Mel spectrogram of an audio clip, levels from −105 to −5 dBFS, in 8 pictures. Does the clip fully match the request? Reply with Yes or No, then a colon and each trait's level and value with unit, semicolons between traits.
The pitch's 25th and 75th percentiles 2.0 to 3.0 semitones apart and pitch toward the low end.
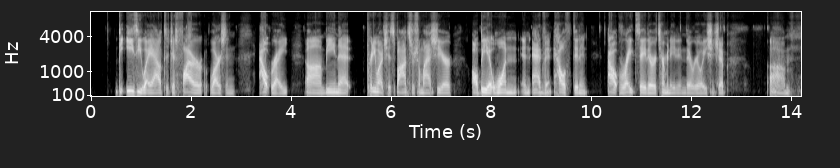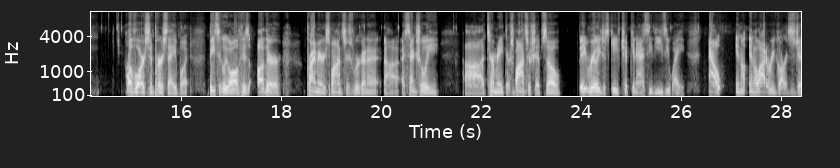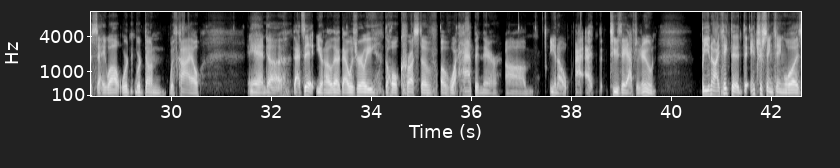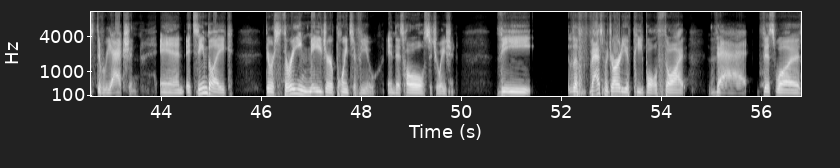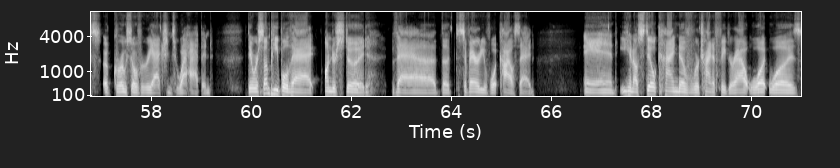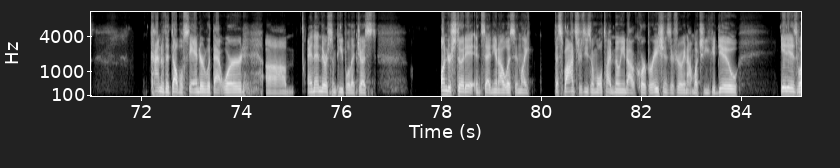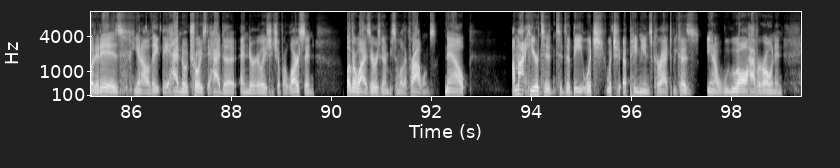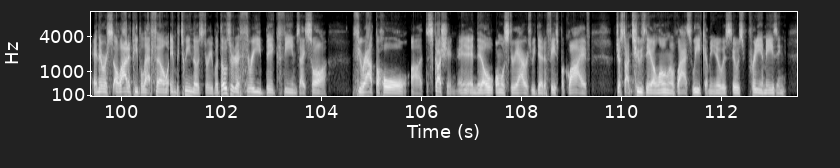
Yes: narrow, 2.4 semitones; low, 110 Hz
